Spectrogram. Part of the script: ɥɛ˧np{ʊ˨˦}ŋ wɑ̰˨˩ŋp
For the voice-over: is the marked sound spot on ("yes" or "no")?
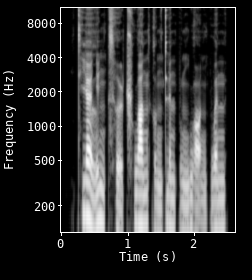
yes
